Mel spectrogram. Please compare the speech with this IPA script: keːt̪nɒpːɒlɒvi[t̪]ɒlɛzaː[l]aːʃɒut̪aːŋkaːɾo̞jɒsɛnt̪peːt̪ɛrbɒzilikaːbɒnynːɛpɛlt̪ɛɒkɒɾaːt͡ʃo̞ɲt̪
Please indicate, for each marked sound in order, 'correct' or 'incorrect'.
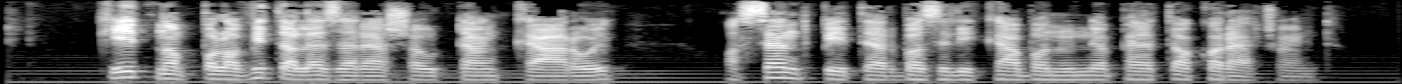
correct, incorrect: ɾ

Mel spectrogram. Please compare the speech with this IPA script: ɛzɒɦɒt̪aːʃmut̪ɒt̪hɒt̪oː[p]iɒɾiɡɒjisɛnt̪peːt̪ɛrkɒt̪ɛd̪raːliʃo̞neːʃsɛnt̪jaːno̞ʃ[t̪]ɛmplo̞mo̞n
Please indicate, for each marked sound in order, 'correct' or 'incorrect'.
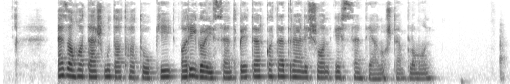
incorrect: k, correct

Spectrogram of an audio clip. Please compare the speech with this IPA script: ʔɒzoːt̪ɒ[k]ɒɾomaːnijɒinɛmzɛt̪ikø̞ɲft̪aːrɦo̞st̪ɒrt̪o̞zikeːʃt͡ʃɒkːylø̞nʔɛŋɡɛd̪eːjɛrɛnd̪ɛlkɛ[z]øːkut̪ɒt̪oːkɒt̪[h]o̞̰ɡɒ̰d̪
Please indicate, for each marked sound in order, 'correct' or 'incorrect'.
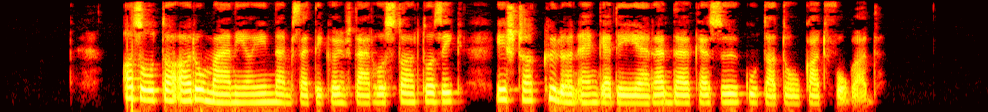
incorrect: ʔ, correct, incorrect: f

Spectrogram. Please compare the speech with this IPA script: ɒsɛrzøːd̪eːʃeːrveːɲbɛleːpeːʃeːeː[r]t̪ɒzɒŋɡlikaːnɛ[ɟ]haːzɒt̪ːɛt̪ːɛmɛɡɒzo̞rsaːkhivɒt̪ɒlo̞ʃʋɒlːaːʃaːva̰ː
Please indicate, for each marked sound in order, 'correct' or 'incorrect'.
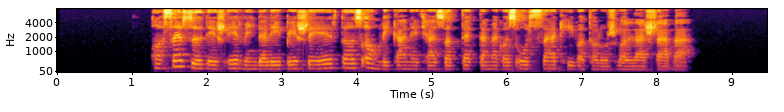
correct, incorrect: c

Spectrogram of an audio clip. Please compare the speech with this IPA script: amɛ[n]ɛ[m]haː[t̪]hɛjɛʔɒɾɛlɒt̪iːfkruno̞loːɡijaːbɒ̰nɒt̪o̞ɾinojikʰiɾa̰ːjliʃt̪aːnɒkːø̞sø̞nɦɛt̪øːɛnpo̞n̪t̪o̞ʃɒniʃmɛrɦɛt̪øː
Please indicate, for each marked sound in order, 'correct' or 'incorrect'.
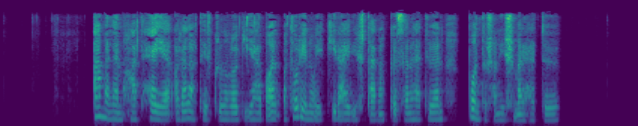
correct, correct, correct

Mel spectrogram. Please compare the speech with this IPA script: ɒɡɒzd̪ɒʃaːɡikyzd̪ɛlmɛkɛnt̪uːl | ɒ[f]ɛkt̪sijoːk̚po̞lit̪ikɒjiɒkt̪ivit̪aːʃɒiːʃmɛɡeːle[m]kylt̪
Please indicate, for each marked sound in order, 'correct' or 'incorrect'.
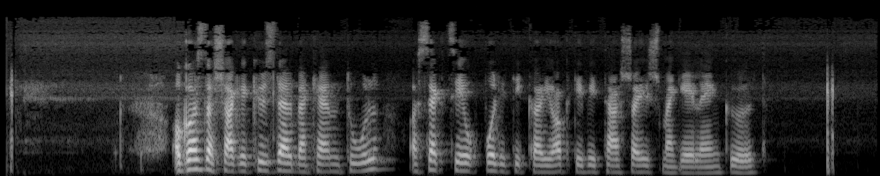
incorrect: s, incorrect: ŋ

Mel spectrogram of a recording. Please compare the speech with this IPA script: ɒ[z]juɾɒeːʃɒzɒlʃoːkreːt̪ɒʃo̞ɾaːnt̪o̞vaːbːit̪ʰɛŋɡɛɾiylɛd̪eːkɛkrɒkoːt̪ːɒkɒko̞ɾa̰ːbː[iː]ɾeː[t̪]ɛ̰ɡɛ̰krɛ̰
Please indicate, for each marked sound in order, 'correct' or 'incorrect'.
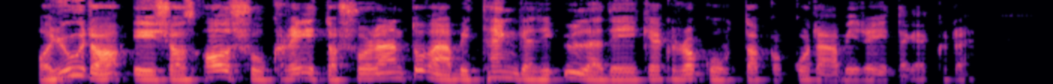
incorrect: none, incorrect: i, correct

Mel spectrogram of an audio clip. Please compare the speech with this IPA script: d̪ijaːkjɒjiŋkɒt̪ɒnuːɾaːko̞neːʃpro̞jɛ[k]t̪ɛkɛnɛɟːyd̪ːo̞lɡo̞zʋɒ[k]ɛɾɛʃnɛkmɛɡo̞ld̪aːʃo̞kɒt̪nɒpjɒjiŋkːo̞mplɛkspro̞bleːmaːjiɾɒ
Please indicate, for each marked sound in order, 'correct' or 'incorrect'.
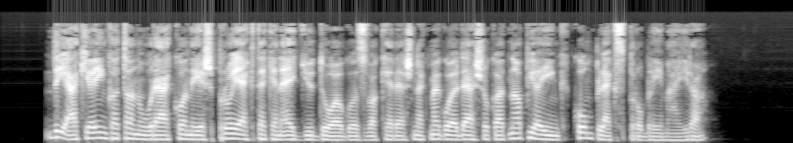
correct, correct

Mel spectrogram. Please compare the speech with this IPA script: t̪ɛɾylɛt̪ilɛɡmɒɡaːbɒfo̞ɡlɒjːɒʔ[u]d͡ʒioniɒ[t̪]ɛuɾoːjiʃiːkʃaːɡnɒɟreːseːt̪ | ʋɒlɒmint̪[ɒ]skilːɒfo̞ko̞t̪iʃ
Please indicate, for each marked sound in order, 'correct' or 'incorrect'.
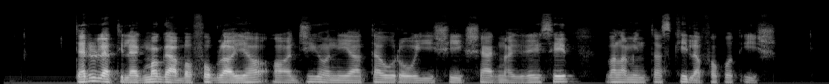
incorrect: ɒ, correct, correct

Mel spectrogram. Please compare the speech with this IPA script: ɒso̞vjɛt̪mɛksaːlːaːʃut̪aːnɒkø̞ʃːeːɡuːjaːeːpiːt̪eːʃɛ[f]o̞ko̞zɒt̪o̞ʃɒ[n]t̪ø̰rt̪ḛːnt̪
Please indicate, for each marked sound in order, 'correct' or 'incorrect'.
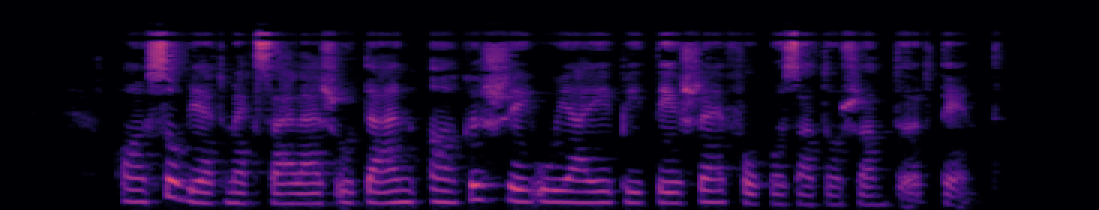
correct, correct

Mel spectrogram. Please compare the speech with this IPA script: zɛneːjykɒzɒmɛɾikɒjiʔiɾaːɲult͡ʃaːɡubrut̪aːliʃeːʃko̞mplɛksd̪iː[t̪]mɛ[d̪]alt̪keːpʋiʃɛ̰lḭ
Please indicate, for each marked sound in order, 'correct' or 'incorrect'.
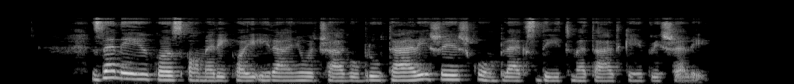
correct, incorrect: t̪

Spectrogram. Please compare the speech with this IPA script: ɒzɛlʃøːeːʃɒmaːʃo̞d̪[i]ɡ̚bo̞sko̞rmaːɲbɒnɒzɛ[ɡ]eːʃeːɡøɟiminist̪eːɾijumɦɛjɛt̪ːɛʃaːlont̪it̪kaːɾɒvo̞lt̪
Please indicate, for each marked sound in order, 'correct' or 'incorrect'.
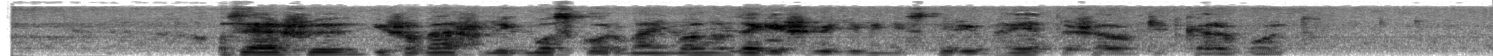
correct, correct

